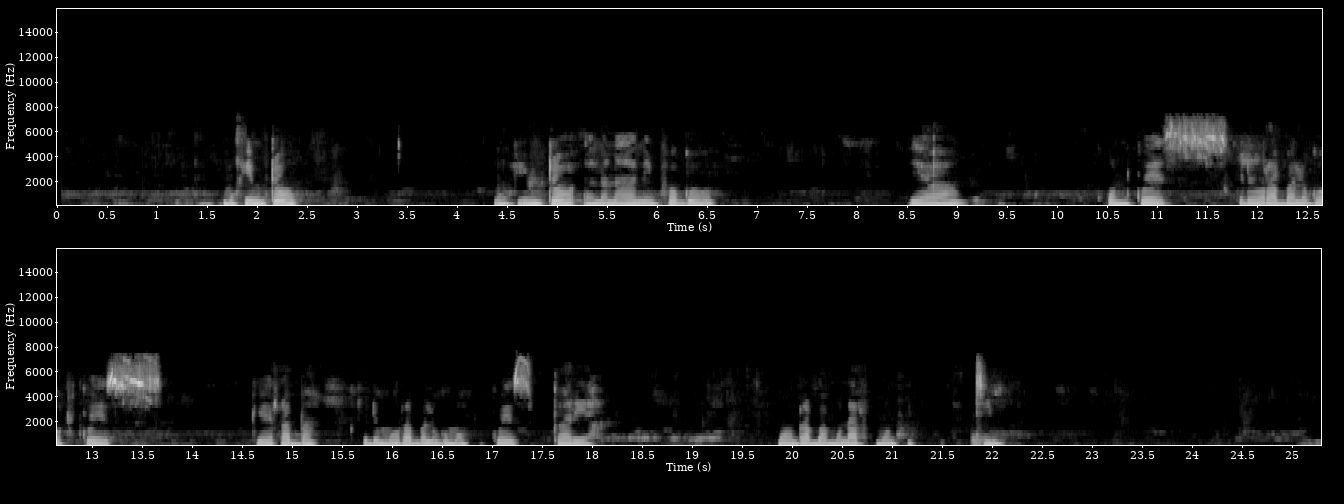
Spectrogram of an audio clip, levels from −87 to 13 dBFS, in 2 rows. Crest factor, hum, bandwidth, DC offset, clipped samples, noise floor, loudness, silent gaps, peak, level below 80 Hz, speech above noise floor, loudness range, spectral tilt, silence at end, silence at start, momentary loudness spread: 20 dB; none; 7.6 kHz; under 0.1%; under 0.1%; -77 dBFS; -20 LUFS; none; -2 dBFS; -70 dBFS; 58 dB; 10 LU; -5 dB/octave; 3.2 s; 1.4 s; 11 LU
